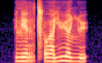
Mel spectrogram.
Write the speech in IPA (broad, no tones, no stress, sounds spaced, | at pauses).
lʲ ɛ r t͡sʼ o ɐ̯ j yː ɐ̯ ʎ y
